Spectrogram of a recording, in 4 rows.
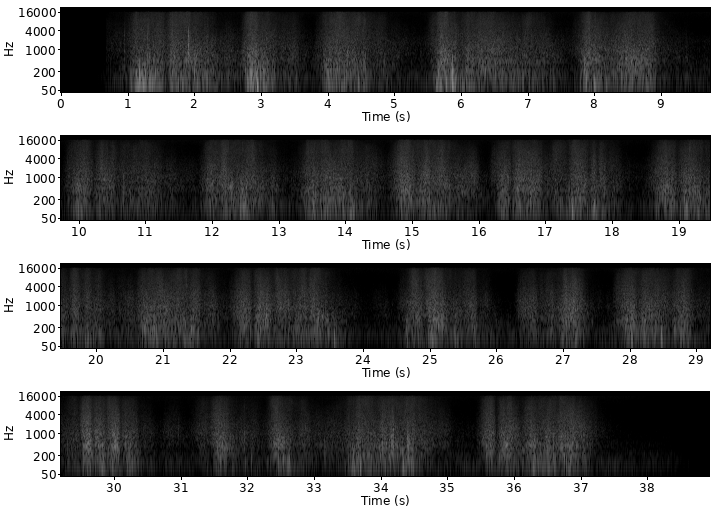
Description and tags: fabric/clothes movement (Foley)- sweater
MKH60/M179 (M-S)-> ULN-2.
